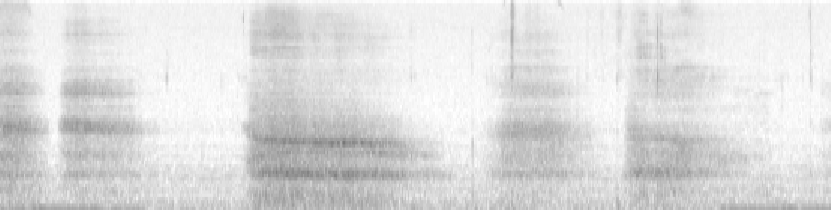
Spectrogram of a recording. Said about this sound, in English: I know. I'm trying to slow my breathing down.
